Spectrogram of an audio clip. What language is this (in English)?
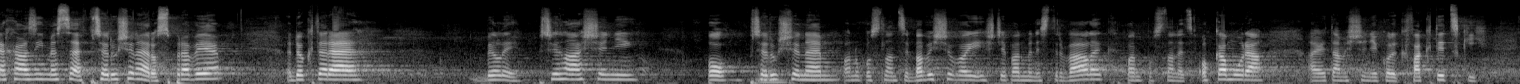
Czech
